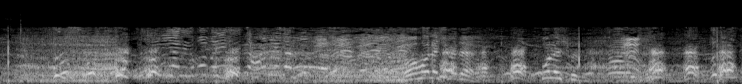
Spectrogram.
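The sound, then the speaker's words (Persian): Dogs bark, yip and whimper during a dog fight in Zanjan, where owners set two dogs against each other at a whistle, amid a noisy crowd of chattering voices, the sounds dense and continuous with sharp bursts rising over the hubbub. “در این نبرد خونین، صاحبان دو سگ با نواخته شدن سوت مسابقه حیوانات را به جان هم می‌اندازند و با تحریک کردن آنها در نهایت صحنه دلخراشی شکل می‌گیرد که خبرگزاری تسنیم آن را به یک فیلم سینمایی تشبیه کرده است.”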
